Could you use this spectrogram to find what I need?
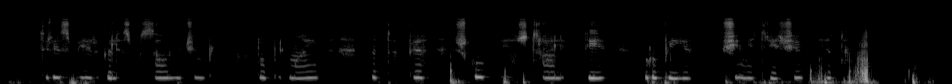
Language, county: Lithuanian, Marijampolė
